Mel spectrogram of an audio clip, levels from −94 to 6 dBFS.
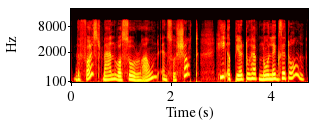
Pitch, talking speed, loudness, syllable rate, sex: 245 Hz, 215 wpm, -17 LUFS, 4.6 syllables/s, female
